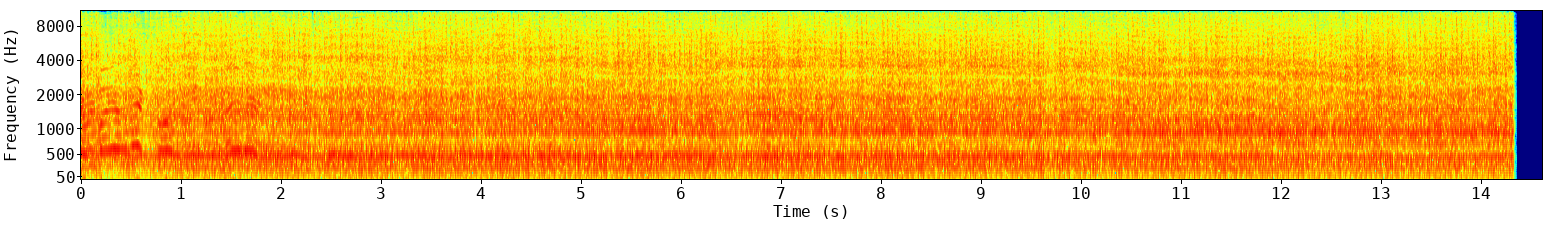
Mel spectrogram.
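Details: 1959 Gravely LI single-cylinder engine with 20-over piston, oil had been mostly water, reassembled with PTO installed; steady busy chatter at even speed throughout, no misses or surging, running properly.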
